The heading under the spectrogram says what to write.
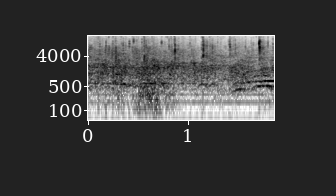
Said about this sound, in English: And he said if he didn't have a rousing round of applause, he might just go and sit down and not even speak.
